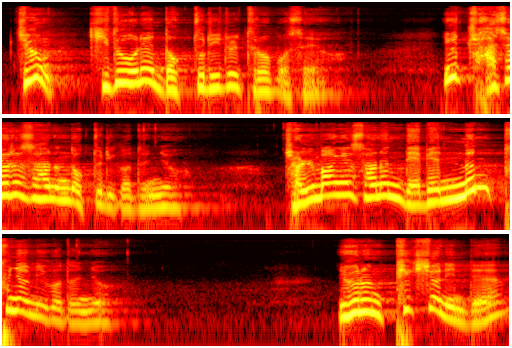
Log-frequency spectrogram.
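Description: A man preaching an expository sermon as pastor, dramatic, swinging between loud cries and hushed asides. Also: high voice, gravelly. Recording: long hall reverb.

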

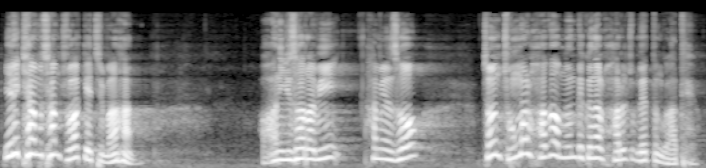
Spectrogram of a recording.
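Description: A middle-aged male pastor delivers a sermon in a high, very lively voice. He tells stories with animation and asks the congregation questions. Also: fast talker.

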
